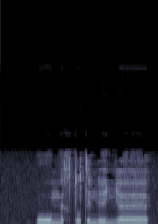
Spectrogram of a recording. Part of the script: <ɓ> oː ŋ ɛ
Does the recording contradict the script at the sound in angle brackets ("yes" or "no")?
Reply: yes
